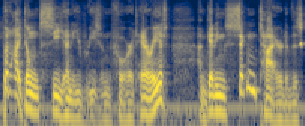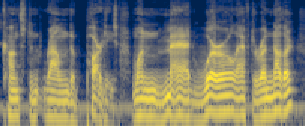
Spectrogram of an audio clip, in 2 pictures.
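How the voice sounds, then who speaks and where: Casting: put-upon middle-aged principal in vintage radio comedy; blustering, deep, hugely animated delivery. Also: male voice, normal speed, heavily acted. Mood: exasperated. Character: flustered, grumbling middle-aged school principal and reluctant father. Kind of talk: old-time radio comedy acting.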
